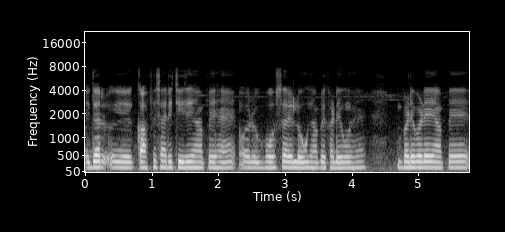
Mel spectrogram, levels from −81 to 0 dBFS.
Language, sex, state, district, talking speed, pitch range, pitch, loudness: Hindi, female, Maharashtra, Chandrapur, 230 wpm, 155-160 Hz, 160 Hz, -16 LUFS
